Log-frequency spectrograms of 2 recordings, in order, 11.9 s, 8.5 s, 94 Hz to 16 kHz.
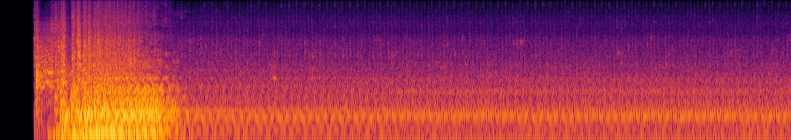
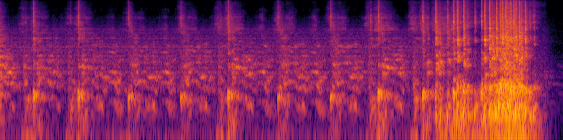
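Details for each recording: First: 1959 Edsel with new motor and transmission, running after timing advanced and a loose, gas-spraying fuel pump connector fixed: cranks, catches, flares about two seconds, then steady even idle with no misses; runs normally. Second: 1959 Edsel with new motor and transmission, first cranking attempt on a nearly dead battery: slow steady starter churn with regular compression beats but no start; ignition timing too retarded, fixed by advancing timing and tightening a loose fuel pump connection.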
